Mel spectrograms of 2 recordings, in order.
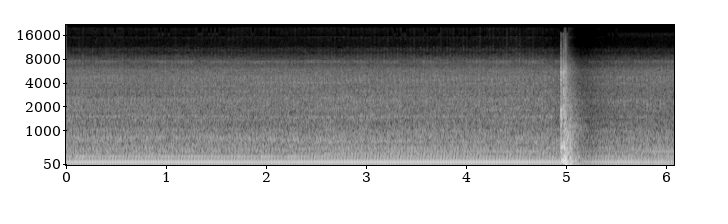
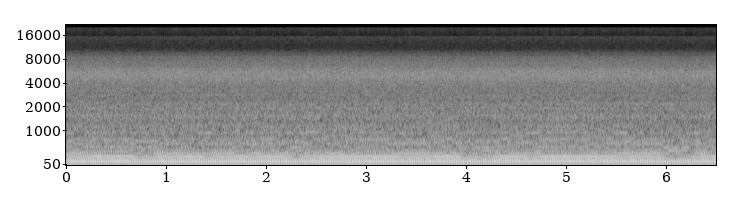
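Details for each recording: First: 2015 GMC Terrain petrol engine idling, mic outside on the car: smooth steady low hum with no knocks or ticks, sounds healthy; a muffler exhaust leak is noted. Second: 2015 GMC Terrain with a P0010 code, idling with the mic outside: steady loud idle with a deep raspy rumble and rhythmic puffing from a split in the side of the muffler, while the engine itself sounds quiet; exhaust leak.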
